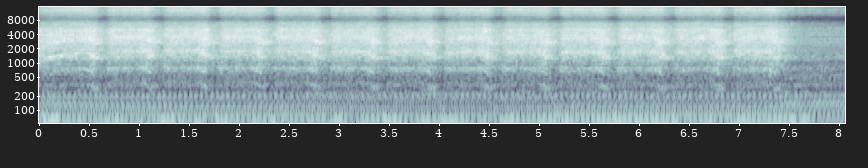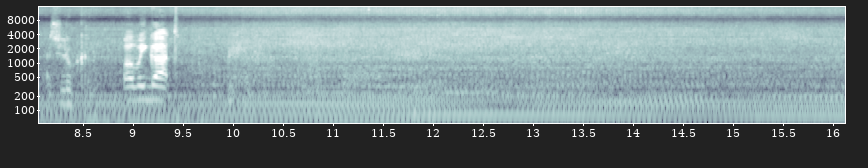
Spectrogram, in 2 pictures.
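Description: A BMW car engine idles steadily nearby, a low continuous rumble, with a short burst of mechanical clatter and someone speaking briefly partway through.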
